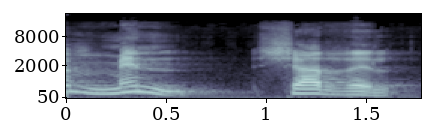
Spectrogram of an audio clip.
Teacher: آواز کو چھپائیں گے ناک کے اندر. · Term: اخفا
